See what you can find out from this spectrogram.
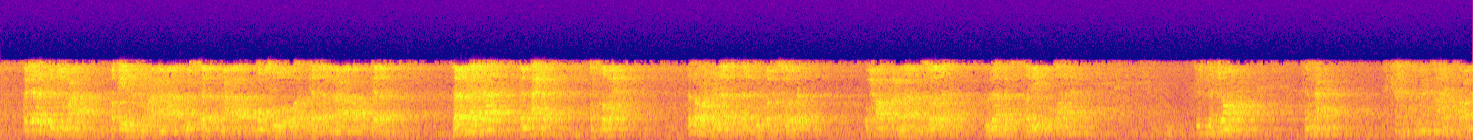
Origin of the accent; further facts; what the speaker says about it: Saudi Arabia; قلت انا ترى تصديق كبير عندنا في السعوديه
